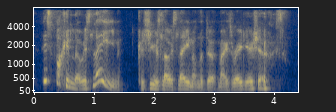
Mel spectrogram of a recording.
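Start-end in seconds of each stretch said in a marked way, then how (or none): 0.1-1.5 high blurt, louder than intended. Retelling your own remark that made people look at you, imitating saying it too loud. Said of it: "I said louder than I meant to".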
